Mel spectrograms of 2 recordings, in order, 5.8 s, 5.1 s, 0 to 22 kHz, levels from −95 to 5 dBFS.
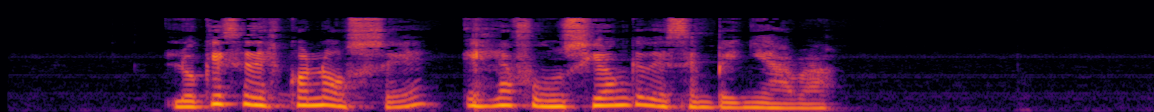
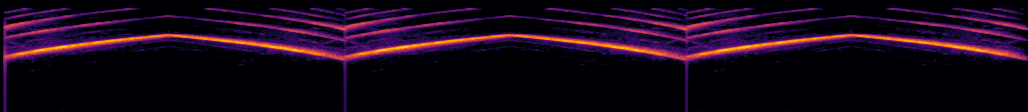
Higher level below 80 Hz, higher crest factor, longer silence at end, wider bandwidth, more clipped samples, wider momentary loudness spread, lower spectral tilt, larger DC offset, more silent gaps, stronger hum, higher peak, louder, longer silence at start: first, -62 dBFS vs under -90 dBFS; about the same, 18 dB vs 14 dB; first, 1.6 s vs 0.05 s; second, 11.5 kHz vs 16 kHz; neither; first, 11 LU vs 7 LU; first, -4.5 dB/octave vs 11.5 dB/octave; neither; neither; neither; second, -6 dBFS vs 0 dBFS; second, -22 LUFS vs -10 LUFS; first, 0.85 s vs 0 s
